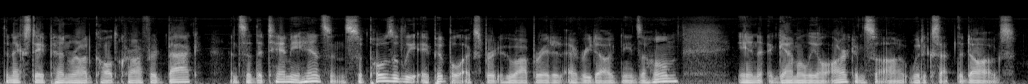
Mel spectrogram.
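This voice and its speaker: Brief: hoarse radio host, man, very low voice, dry studio sound, steady news reads and relaxed interview chat. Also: normal speed, dry recording. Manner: reads news steadily, then chats with fillers. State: hoarse from a cold.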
